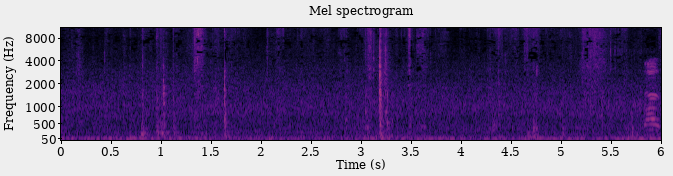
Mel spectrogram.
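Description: A cardboard box being opened by hand and the plastic-wrapped part inside handled: scattered rustles, scrapes and crackles, with one sharper crackle about three seconds in, over a steady low rumble.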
